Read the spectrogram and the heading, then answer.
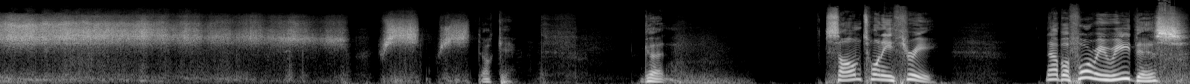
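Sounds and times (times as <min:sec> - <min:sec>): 
spray can spraying: 0:00.0 - 0:04.2
speech: 0:04.8 - 0:05.2, 0:06.4 - 0:07.0, 0:08.4 - 0:09.4, 0:10.4 - 0:11.8.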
